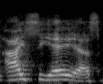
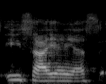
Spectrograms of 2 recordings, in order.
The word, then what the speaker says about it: Isaias: I was saying Icaas, but it's Isaias, and it is a mouthful, and you kind of wonder where they pick up these flipping names. – Not a lot of letters yet, four syllables, so you kind of have to like think about it, obviously, before you say it.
